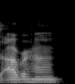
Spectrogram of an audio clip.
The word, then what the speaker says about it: Abraham: My name is Abraham, and well, to pronounce it right, it's Abraham.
